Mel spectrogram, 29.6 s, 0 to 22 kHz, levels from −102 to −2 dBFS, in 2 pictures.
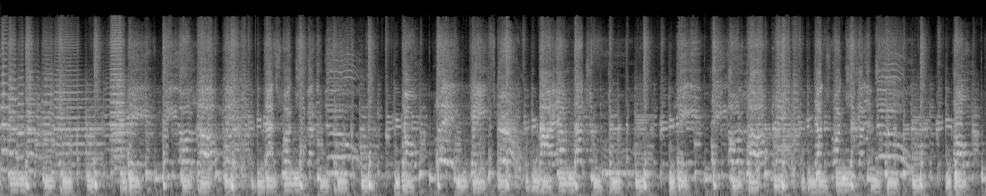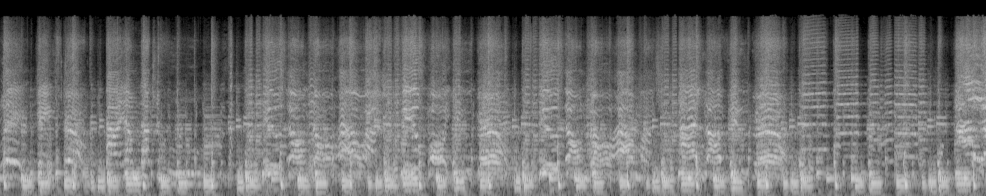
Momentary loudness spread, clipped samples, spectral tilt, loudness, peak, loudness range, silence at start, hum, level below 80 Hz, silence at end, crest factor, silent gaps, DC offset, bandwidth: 6 LU; under 0.1%; -4 dB/octave; -25 LUFS; -8 dBFS; 3 LU; 0 s; none; -50 dBFS; 0 s; 16 dB; none; under 0.1%; 16.5 kHz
